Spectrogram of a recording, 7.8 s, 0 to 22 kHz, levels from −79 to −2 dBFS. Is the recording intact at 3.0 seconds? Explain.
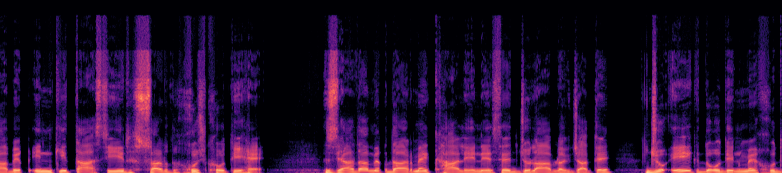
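No. Gain pumping runs through the whole speech clip, including 3.0 s. Gain likely set far too high, with a fast limiter clamping each loud sound, so the gain swings by around 20 dB. The waveform looks flattened.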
